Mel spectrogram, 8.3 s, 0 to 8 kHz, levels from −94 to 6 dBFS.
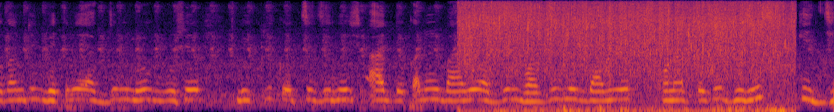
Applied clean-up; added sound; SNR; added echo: none; Stream; -3 dB; none.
